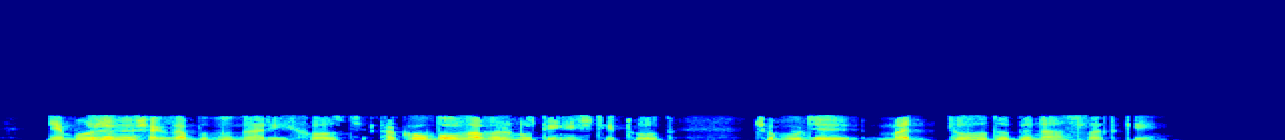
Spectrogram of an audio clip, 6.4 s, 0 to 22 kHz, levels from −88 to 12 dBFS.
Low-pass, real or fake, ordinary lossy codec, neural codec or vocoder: 7.2 kHz; real; AAC, 16 kbps; none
